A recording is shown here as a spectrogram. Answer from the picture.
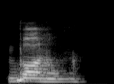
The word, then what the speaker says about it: bonum: Bonum, it's called. Bonum. – Oh, yeah. – B-O-N-U-M. Bonum. So it's like Boa, you know.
